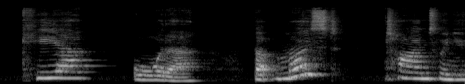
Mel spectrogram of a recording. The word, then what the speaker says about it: kia ora: a e o and we put a break after every vowel so this is kiya ora kia ora kia ora but most times when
